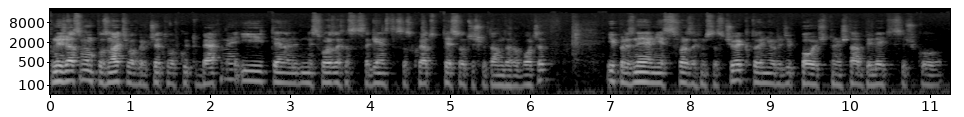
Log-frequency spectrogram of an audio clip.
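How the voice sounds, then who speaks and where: Somewhat breathy, a man speaks at a fairly quick pace with a medium pitch and fairly even intonation. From Bulgaria. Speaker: guest who worked abroad. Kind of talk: casual interview chat.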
